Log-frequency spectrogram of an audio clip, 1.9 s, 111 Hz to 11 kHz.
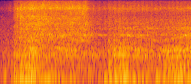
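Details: Bajaj CT 100 single-cylinder motorcycle, 17,000 km, engine making a strange abnormal noise: rough, uneven low thumping under the note as it catches and revs; this points to a loose balancer weight knocking inside the engine.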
